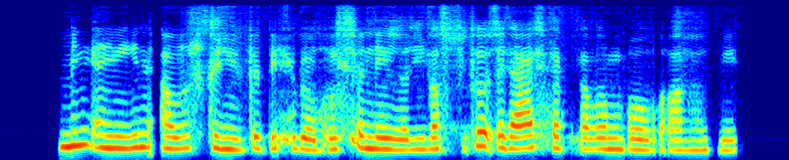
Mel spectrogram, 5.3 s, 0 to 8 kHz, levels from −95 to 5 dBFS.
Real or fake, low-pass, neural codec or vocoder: fake; 7.2 kHz; codec, 16 kHz, 1 kbps, FunCodec, trained on Chinese and English, 50 frames a second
